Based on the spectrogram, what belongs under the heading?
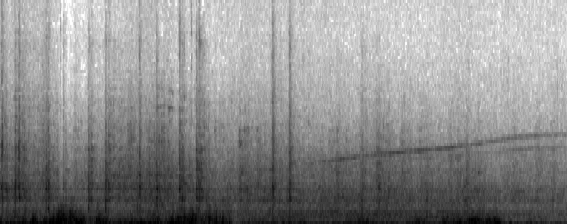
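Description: Diesel-hauled heritage train passing, its wheels clicking over rail joints with a dense rumble for the first few seconds. The sound then drops to a steadier, quieter rumble with a faint high whine slowly rising in pitch.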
